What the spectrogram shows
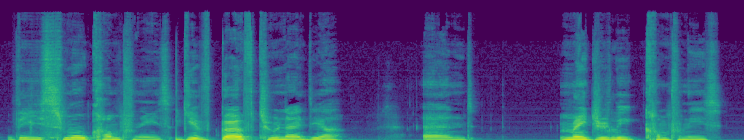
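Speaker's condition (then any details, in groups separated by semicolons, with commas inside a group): Cerebral palsy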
